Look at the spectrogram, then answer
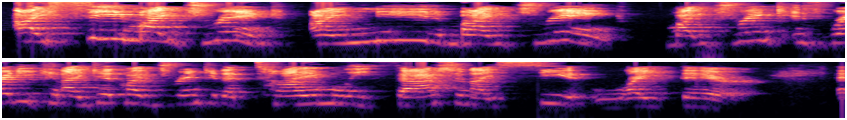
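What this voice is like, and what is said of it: Screaming, demanding customer voice. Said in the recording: “she's screaming over everybody cleaning up”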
